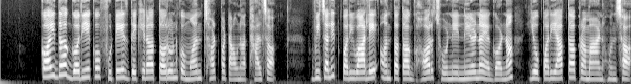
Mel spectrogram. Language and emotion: Nepali, neutral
